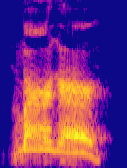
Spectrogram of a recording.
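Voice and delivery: high, hollered order; hammed-up high yell; counterman's yell. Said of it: "disgusting guy behind the counter yells".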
